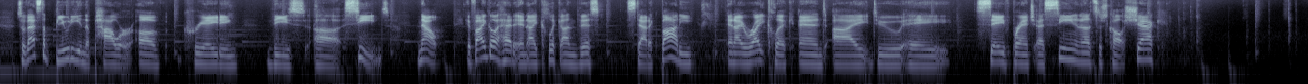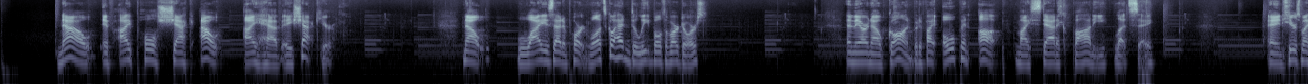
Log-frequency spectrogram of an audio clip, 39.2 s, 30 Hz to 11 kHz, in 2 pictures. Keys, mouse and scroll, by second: 7.0 click, 7.4 click, 10.9 right click, 14.7 click, 16.9-18.1 typing, 19.8 Return, 24.0 click, 24.4-27.4 typing, 28.0 right click, 28.9 click, 28.9 scroll down 1, 29.2 shift+click, 30.0 Delete, 31.5 click, 32.3-32.7 typing, 32.9 right click, 35.1 click, 36.1 click.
